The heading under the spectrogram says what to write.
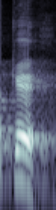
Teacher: कै बोल के देखिए आप, कै, तो जो मुख से हवा निकलेगी वो कम निकलेगी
